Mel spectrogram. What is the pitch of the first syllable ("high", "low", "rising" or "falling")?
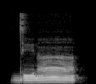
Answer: low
